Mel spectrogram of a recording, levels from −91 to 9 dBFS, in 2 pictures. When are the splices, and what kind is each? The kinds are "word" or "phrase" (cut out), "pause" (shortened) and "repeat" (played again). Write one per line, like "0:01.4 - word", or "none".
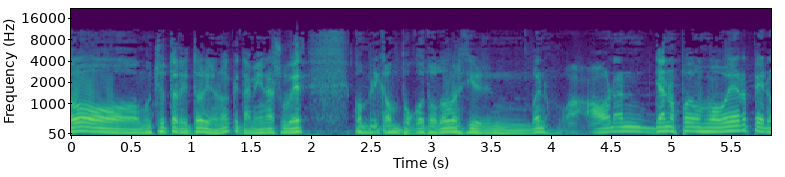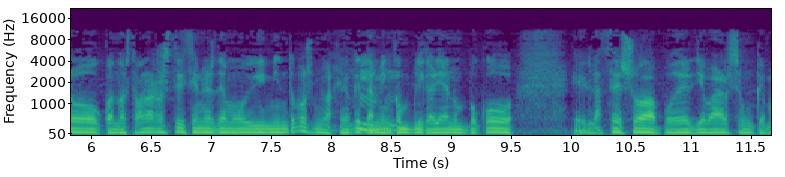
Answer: none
